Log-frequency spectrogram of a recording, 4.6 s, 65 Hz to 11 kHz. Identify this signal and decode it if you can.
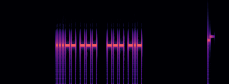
Morse code, heard as a keyed tone, about 39 wpm, 700 Hz. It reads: 3O OK
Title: Winter Field Day Exchanges Encore 40wpm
